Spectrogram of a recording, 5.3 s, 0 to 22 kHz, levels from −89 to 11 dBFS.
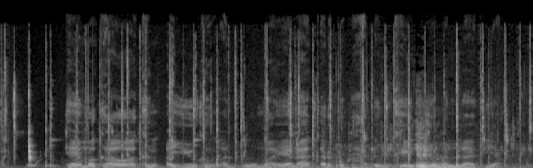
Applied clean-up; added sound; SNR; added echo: none; Drip; -3 dB; none.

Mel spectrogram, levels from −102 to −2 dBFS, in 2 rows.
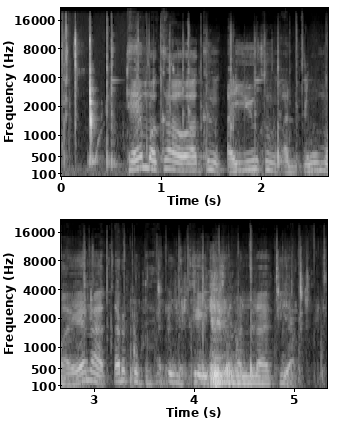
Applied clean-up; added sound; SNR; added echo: neural mask model RNNoise.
